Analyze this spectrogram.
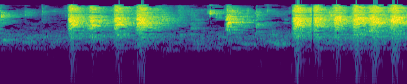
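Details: Little spiderhunter giving a coarse, rapid master song for songbird training; quiet opening, then loud high rasping chatter in two bursts with a pause between.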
